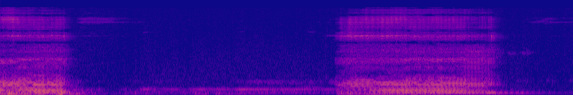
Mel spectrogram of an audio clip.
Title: Snoring Puppy Wakes Herself Up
